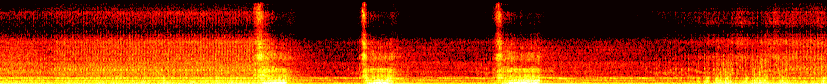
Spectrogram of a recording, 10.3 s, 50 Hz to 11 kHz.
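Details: 2014 Ford Focus, 200,000+ miles, after spark plugs and throttle body cleaning: idles steadily, three quick blips flare and drop back, throttle response hesitant; relearning idle, still being diagnosed for bad idle and unresponsive throttle.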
